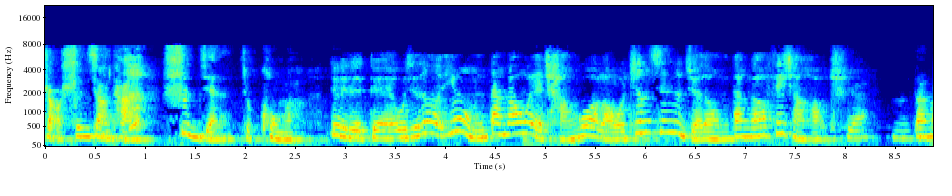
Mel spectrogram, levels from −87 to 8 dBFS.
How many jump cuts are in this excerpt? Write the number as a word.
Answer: zero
